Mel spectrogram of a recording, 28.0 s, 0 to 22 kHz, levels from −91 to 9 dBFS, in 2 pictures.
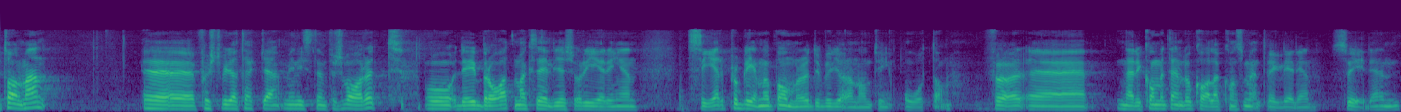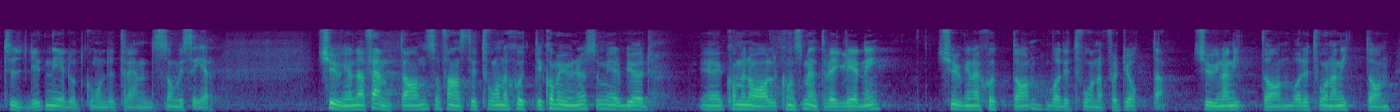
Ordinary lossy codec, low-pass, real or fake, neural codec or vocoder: none; 7.2 kHz; fake; vocoder, 44.1 kHz, 128 mel bands, Pupu-Vocoder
